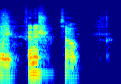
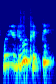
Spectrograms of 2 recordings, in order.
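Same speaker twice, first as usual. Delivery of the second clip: pet voice; 10 semitones higher, 11 dB quieter than usual. Real, not acted. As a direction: sweet-talk the little dog. Talking to the pet.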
